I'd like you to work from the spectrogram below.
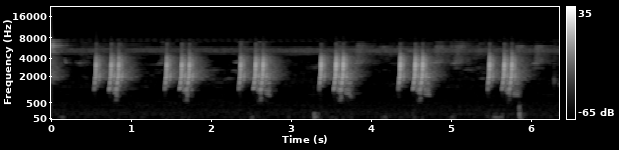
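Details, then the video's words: Rain quail calling at night, a recording used as a hunting lure: bright grouped notes, two or three quick clipped whistles per burst, repeated roughly once a second over a faint steady high tone. "Batair cassette /rain quail sound/night cassette"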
